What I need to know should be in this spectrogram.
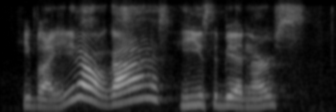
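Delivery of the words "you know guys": put-on Tennessee accent, very high, very loud. Imitating a catfishing YouTuber from Tennessee: imitating Justin's Tennessee accent. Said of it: "he got that accent. He's from Tennessee".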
